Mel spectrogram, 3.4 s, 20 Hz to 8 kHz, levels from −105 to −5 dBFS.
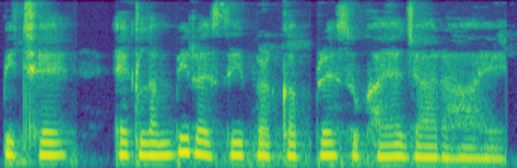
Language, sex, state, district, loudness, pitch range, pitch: Hindi, female, Arunachal Pradesh, Lower Dibang Valley, -16 LUFS, 160-180 Hz, 175 Hz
